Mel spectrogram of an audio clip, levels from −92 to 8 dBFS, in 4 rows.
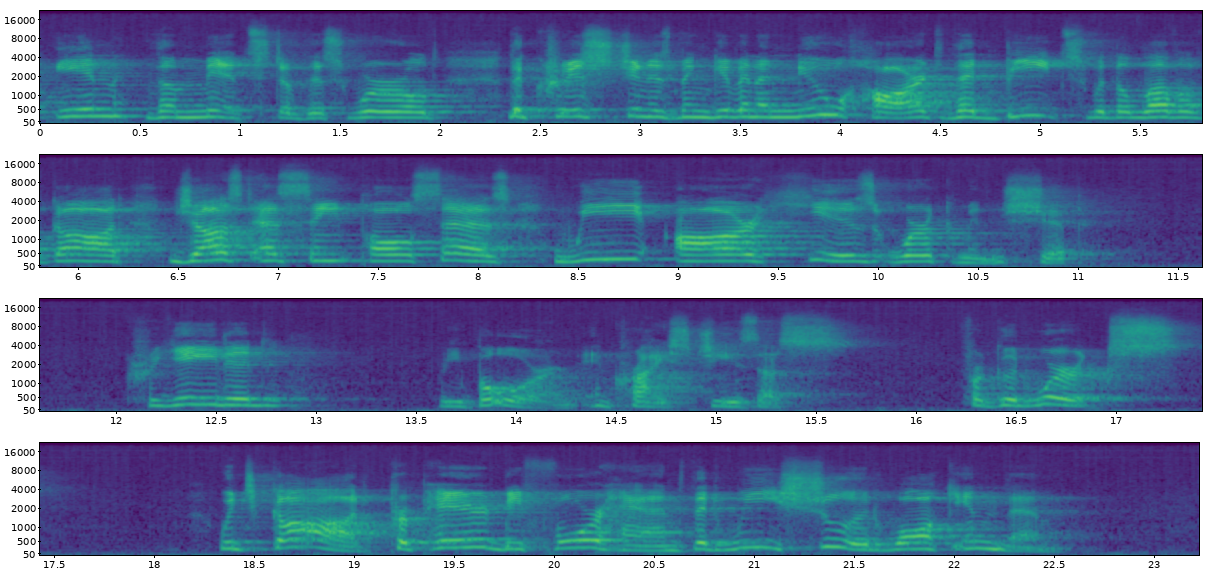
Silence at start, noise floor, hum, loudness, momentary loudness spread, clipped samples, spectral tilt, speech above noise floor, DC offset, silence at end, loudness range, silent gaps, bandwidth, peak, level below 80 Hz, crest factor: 0 s; -56 dBFS; none; -21 LUFS; 11 LU; under 0.1%; -2.5 dB/octave; 33 dB; under 0.1%; 0.7 s; 7 LU; none; over 20 kHz; -2 dBFS; -62 dBFS; 20 dB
